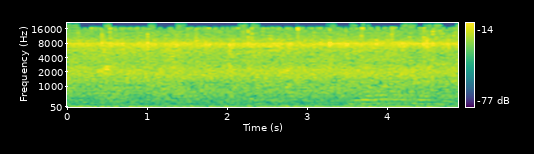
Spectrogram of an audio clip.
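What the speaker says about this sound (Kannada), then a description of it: "ಈ ವರ್ಷದ ಮೊದಲ ಮಳೆ" The first rain of the year falls as a steady, even hiss of drops that stays faint and unbroken throughout, with no voices over it.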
